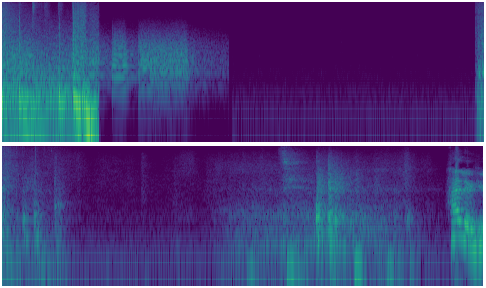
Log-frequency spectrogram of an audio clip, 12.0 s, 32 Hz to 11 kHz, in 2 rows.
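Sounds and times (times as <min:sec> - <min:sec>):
person shuffling in office chair: 0:06.2 - 0:11.5.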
